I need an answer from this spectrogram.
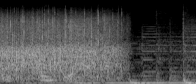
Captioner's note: audience applauding; uplifting instrumental music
